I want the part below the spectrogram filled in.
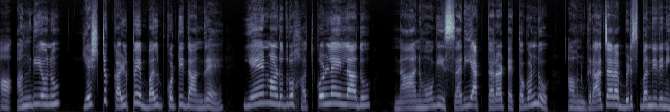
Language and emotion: Kannada, angry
